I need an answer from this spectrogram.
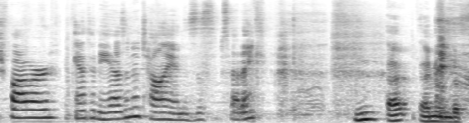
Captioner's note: laughs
